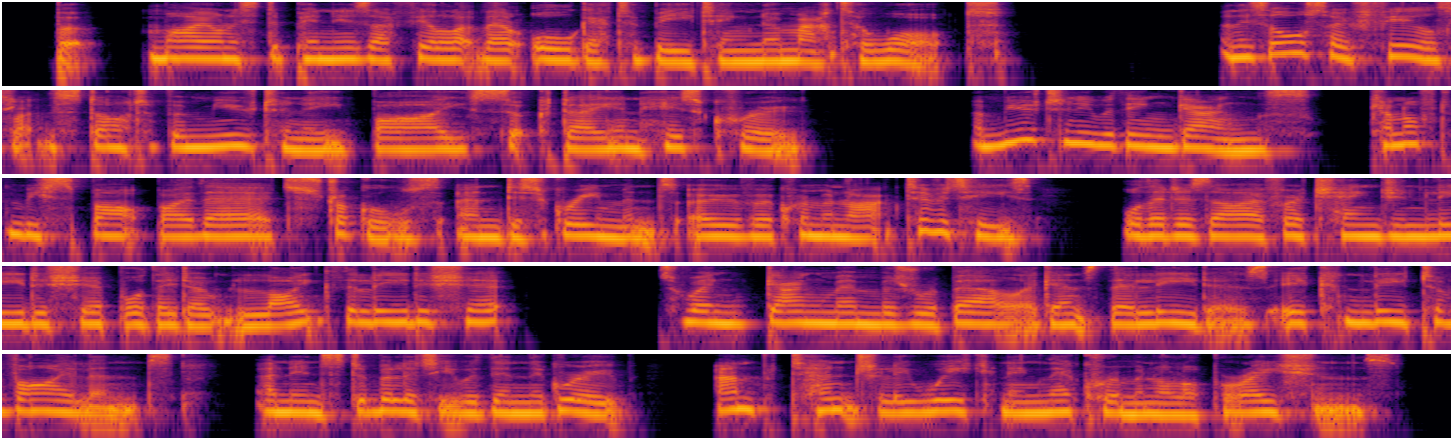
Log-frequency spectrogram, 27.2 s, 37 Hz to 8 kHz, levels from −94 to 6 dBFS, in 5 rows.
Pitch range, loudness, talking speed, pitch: 190-220 Hz, -20 LUFS, 190 wpm, 200 Hz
